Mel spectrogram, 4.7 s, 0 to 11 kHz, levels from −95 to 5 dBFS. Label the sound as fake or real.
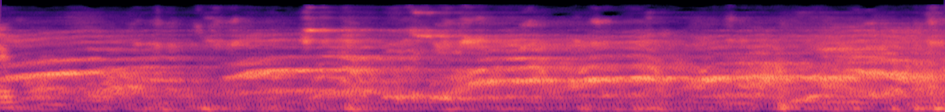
fake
